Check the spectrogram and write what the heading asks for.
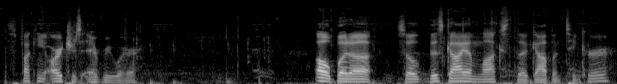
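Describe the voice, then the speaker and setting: A man's voice: medium pitch, normal speed, fairly bright tone. A young man with a Midwestern accent chatting casually and joking while playing a game, swearing freely and laughing often. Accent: Midwestern American. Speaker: gamer host. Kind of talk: casual gameplay chat.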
